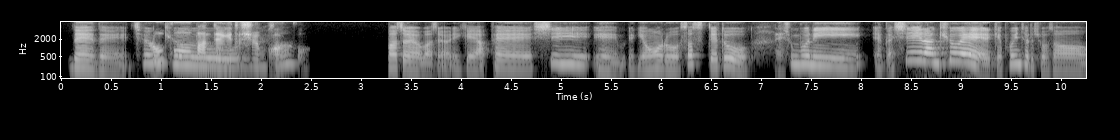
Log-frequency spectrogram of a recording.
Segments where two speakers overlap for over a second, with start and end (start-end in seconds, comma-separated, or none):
0.9-2.3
